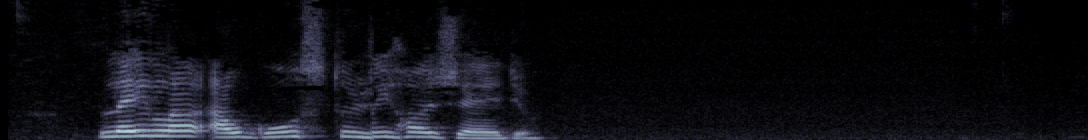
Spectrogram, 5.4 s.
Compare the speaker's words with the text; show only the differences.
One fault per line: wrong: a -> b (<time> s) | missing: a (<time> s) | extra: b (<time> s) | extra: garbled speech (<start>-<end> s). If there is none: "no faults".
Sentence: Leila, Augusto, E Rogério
no faults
